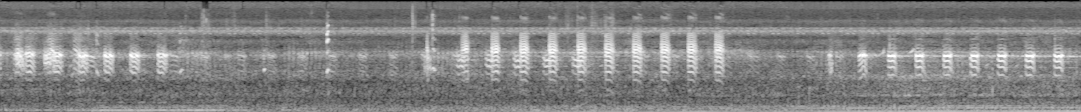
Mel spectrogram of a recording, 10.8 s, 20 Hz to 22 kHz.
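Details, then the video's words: Frogs calling at a quiet pond, field-recorded with a Tascam Portacapture X6: overlapping series of quick rattling pulses, several callers answering one another, with a soft low background rumble. "Frog Sounds"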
